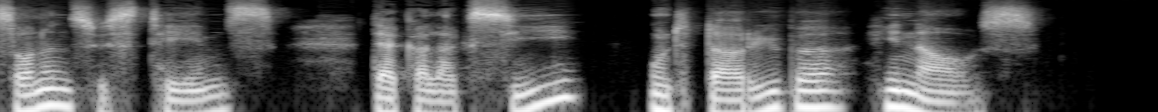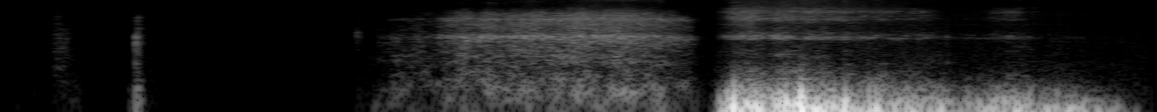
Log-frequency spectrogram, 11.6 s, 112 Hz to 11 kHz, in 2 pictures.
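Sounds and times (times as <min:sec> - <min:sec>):
speech: 0:00.0 - 0:05.2, 0:09.4 - 0:09.9
deep breathing in and out: 0:07.8 - 0:11.4.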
